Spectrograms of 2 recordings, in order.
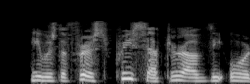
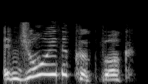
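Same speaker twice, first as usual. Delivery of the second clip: raised, calling after someone; called out; 6 semitones higher, 5 dB louder than usual. A narrator's reading. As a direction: call it down the hallway. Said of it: "the rabbi called out".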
